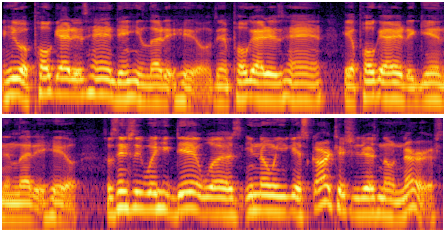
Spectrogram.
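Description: Here a man talks at a very fast pace. His pitch is medium, with ordinary pitch variation. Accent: American. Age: 30s. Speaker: podcast co-host. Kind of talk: casual chat.

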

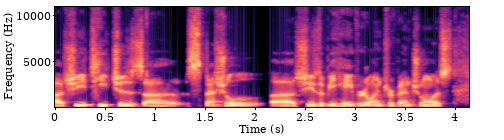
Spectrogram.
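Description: A plain, everyday voice moves at a fairly quick pace in a very clean recording with a silent background. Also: man. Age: 40s. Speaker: author and improv comedian. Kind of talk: casual chat.

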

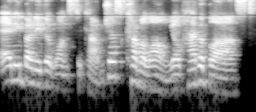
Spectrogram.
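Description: A man speaks with an Australian accent. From South Australia. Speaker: pole dancer and performer. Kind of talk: casual interview.

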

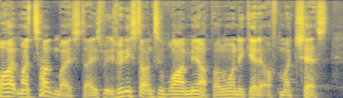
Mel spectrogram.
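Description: An unforced reading voice carries the passage.

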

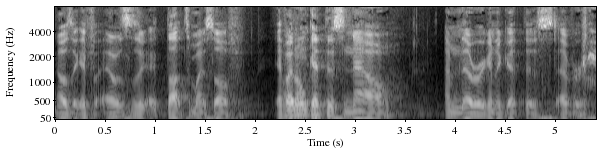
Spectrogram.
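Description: Speaking very fast, a man keeps to a fairly low pitch. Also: fairly even intonation. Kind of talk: casual chat.

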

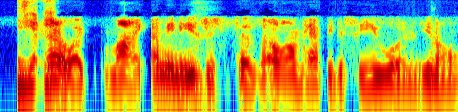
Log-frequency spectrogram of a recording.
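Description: A man's fairly low voice at a moderate pace, with ordinary pitch variation and a dry, close sound free of echo. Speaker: radio show caller. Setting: phone. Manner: calm, easygoing.

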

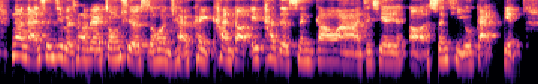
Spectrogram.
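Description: Over noticeable background noise, a woman of medium pitch talks at a very fast pace with hardly any pauses and ordinary pitch variation. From Malaysia, Pahang. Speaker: psychological counselor. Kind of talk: casual chat.

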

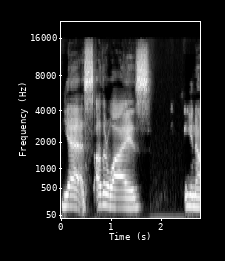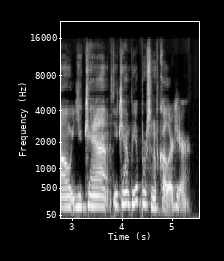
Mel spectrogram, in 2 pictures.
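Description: A woman in a normal speaking voice, fairly low-pitched, at a fairly slow pace with ordinary pitch variation and very even loudness. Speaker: podcast host. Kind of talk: casual chat. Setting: video call.

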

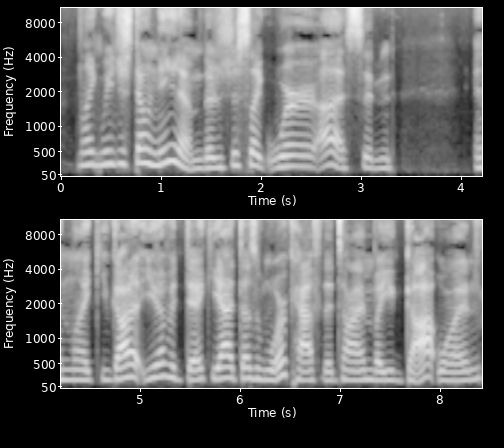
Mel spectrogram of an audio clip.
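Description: With an American accent, a woman speaks at a moderate pace in a medium pitch with ordinary pitch variation, a dark, mellow tone, very even loudness, and a dry, close sound with no echo. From Southern California (Oxnard). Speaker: comedian. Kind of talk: casual chat.

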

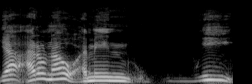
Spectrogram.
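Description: At a fairly slow pace, a man talks in an American accent. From US Midwest (Peoria, Illinois). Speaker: podcast host. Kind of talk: casual chat. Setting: video call.

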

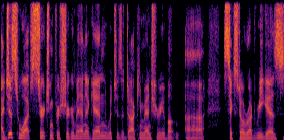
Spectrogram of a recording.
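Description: Fairly quick, lively speech with a Canadian accent and vocal fry, in a dry, close sound with no echo. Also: man, medium pitch for a man, quiet background. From Calgary, Canada. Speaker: pastor and author. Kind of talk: casual interview chat.

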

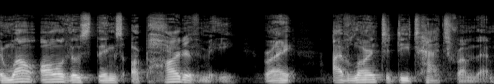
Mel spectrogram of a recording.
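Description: There is vocal fry in this man's voice. His pitch is fairly low. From New York City. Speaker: leadership coach and organizational development consultant. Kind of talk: interview.

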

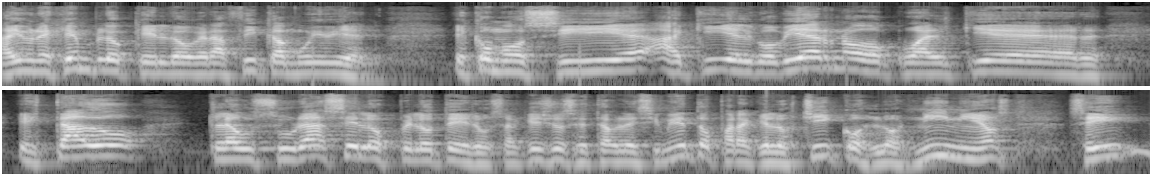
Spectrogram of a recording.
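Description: A man with a Rioplatense accent and a high pitch, bright, sharp tone, ordinary pitch variation and moderate pace, against a quiet background. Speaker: sports reporter. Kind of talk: news report.

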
